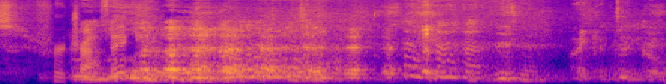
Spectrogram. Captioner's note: laughter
